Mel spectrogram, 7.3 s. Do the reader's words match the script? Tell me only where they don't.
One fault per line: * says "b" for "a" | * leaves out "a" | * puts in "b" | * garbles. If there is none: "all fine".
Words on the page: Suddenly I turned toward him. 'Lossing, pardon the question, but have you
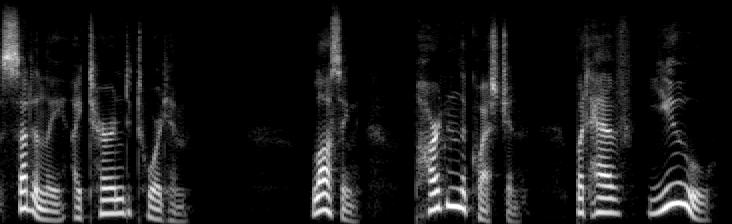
all fine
